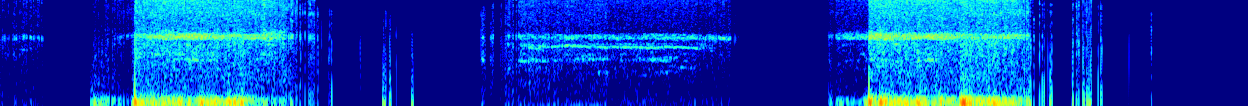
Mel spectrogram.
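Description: Two faint breaths into a close microphone, about three and a half seconds apart and each about a second long. Between them, a faint hiss cuts in and out.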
